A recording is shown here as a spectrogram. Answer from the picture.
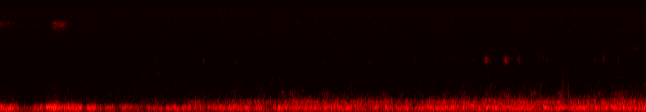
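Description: Faint, steady low rumbling noise with no speech.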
